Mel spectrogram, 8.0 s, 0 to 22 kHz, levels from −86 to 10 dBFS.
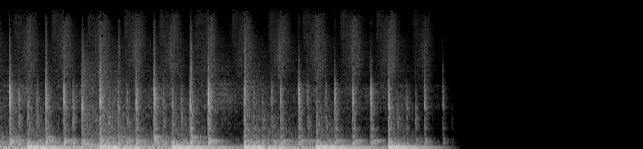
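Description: No technical faults can be heard in this music.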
